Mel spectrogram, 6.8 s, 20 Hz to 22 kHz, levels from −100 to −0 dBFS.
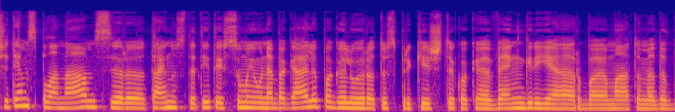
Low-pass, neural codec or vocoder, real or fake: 14.4 kHz; none; real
